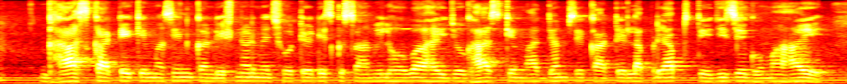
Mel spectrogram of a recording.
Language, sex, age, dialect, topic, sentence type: Magahi, male, 25-30, Western, agriculture, statement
